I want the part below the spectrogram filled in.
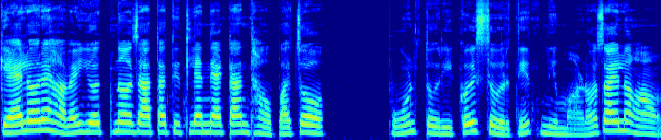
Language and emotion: Goan Konkani, sad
